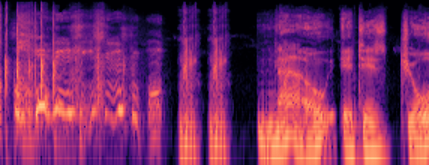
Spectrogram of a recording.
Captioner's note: laughs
